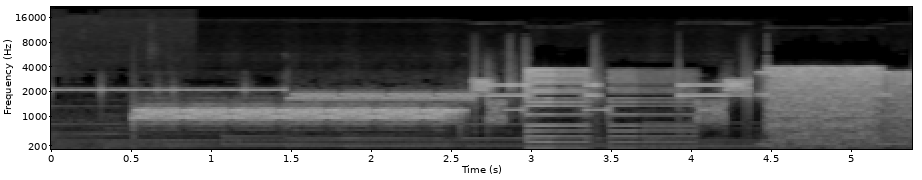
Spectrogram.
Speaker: was your modem telling you that everything is okay and that you were now allowed to surf the internet for as long as your mum would let you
